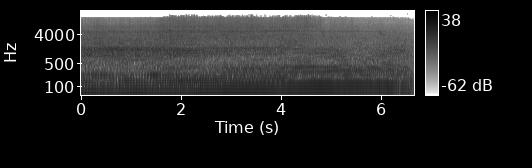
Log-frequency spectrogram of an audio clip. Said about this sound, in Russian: Только Катя подошла к остановке, в конце улицы показался синий автобус.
